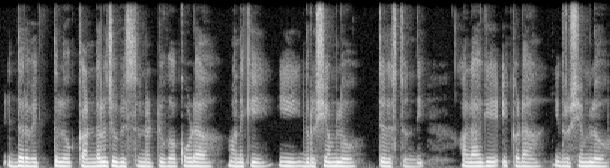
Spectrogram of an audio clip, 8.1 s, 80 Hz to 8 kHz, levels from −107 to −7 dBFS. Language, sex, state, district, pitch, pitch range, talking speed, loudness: Telugu, female, Andhra Pradesh, Krishna, 185 Hz, 180-190 Hz, 95 wpm, -16 LUFS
